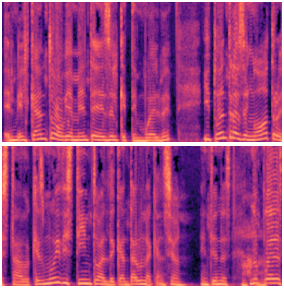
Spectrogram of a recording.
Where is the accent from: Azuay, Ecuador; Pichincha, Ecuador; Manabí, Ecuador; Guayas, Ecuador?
Pichincha, Ecuador; Quito; No, pues soy quiteña y súper contenta.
